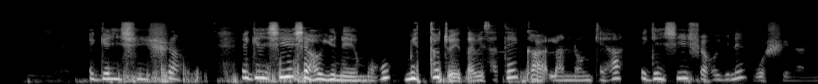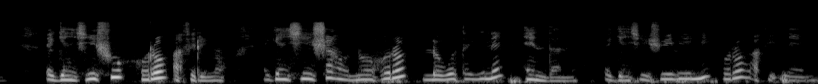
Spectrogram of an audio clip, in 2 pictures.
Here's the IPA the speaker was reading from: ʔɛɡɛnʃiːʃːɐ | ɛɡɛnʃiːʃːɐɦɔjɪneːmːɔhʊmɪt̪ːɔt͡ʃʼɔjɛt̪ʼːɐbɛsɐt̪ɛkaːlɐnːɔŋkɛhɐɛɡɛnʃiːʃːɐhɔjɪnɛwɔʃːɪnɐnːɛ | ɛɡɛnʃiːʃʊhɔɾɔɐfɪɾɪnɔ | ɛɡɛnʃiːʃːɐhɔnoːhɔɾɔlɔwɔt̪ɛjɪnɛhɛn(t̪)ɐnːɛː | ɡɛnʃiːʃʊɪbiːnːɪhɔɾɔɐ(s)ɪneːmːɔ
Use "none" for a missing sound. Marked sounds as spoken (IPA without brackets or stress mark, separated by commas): d̪, f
